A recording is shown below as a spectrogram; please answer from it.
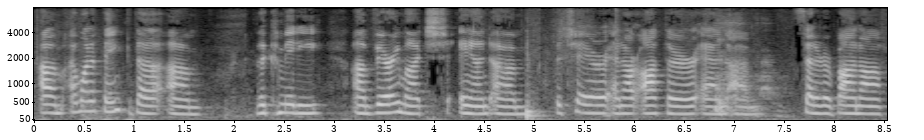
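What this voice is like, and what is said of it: Hoarse, failing voice. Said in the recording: “apologize for my voice. I'm losing it”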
